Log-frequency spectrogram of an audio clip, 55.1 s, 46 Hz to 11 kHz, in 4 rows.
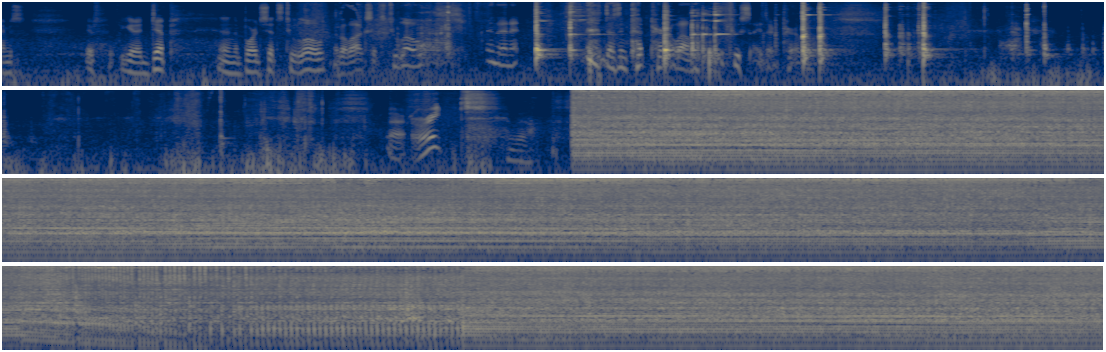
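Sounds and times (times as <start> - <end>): band sawmill running: 4.7 - 6.1, 6.7 - 12.0, 20.9 - 55.0.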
